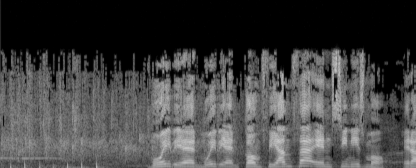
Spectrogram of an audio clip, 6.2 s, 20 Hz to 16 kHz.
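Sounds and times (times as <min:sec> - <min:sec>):
rhythmic clapping: 0:00.0 - 0:04.5
speech: 0:02.3 - 0:06.2.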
